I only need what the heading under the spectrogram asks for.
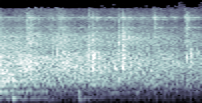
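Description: A crowd claps together in sustained, dense applause, steady and fairly loud throughout, applauding the Lord.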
